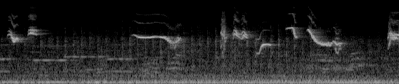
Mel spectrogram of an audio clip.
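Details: Lively song from a black-breasted magpie-robin: quick high whistled slurs, down-swept notes and sharp chips packed closely, a faint low hum behind.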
